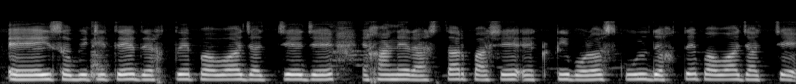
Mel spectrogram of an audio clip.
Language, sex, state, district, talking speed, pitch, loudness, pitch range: Bengali, female, Assam, Hailakandi, 115 wpm, 225 Hz, -16 LUFS, 220-230 Hz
